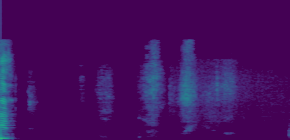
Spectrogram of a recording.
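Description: A man's voice finishing a word, then near silence: room tone.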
